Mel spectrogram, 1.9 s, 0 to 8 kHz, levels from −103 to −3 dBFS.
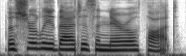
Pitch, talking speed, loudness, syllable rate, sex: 235 Hz, 225 wpm, -15 LUFS, 5.9 syllables/s, female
